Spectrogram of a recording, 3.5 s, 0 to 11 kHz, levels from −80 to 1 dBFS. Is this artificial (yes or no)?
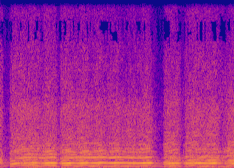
no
